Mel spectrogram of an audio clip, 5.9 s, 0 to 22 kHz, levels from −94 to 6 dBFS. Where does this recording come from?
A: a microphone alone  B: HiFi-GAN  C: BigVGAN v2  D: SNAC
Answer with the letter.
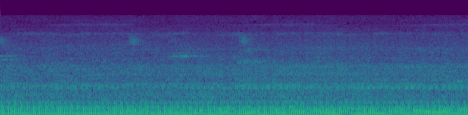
A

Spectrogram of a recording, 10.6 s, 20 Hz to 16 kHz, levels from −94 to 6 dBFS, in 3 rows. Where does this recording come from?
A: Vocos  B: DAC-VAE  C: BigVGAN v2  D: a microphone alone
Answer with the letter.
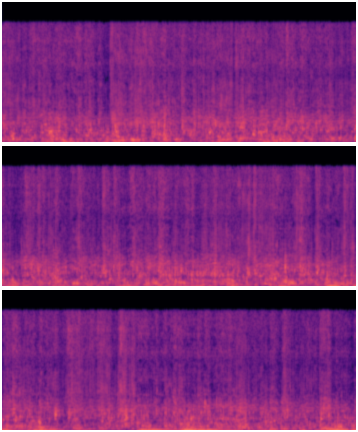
C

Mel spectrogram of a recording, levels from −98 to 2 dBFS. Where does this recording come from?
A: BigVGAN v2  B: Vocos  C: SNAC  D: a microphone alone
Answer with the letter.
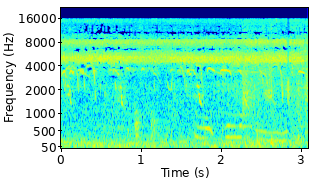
D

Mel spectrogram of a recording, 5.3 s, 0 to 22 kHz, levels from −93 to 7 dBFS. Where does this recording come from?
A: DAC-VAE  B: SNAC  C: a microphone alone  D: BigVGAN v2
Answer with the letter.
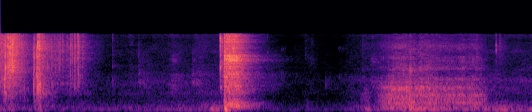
C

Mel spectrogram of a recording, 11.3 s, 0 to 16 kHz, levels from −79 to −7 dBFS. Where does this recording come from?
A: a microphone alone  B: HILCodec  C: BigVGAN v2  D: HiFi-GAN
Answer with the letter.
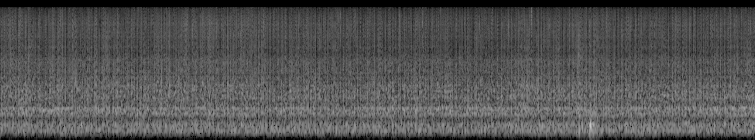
C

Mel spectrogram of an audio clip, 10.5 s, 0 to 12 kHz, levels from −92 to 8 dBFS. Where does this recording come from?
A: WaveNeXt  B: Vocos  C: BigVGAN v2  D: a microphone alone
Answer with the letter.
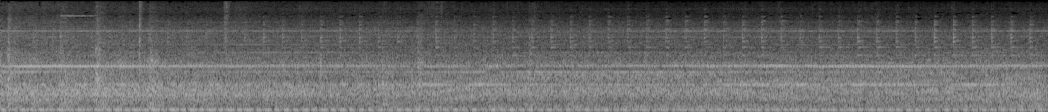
C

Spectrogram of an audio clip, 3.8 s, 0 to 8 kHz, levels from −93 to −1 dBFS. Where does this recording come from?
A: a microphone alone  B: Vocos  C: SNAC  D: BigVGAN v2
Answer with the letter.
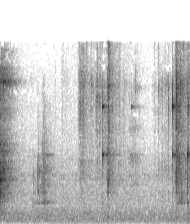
A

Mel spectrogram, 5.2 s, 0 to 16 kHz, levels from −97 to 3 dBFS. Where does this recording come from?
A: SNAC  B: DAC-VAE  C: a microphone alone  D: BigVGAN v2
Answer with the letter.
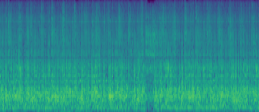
D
